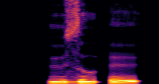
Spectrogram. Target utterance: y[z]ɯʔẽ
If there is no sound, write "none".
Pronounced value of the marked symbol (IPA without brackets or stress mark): z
